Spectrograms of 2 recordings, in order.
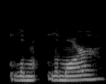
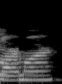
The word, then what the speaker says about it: Larimar: really did like was it Lamar? How do you say it? Larimar.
